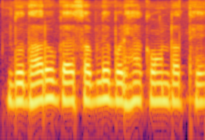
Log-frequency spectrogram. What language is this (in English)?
Chhattisgarhi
